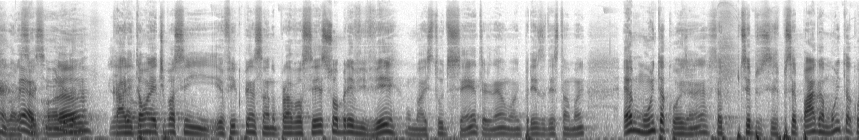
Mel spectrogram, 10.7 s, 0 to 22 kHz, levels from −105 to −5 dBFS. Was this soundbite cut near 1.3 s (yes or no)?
yes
